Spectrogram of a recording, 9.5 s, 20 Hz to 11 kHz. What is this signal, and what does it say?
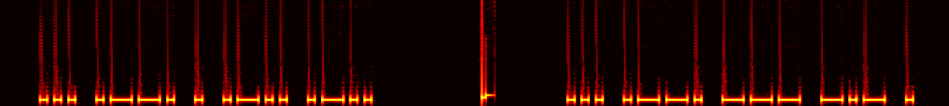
Morse code, heard as a keyed tone, about 17 wpm, 700 Hz. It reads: SPELL SPOKE
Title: Sentences from Top 1200 Words - New Word Drill Alt - 17wpm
